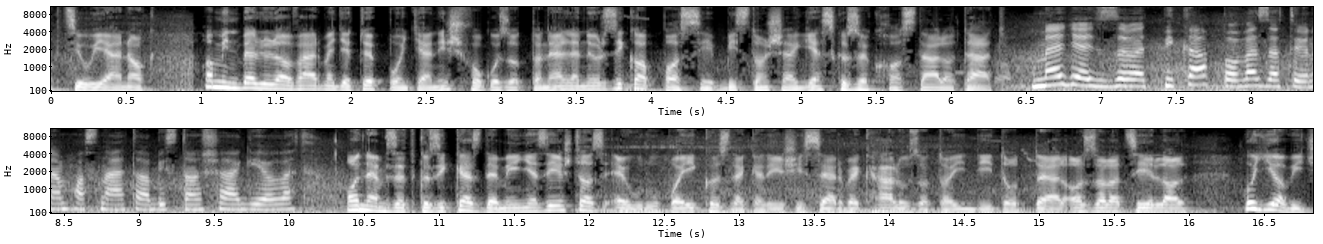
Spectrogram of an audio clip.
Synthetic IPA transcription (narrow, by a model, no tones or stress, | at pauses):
kt̪sijoːjaːnɒkɒmind̪̚bɛlylɒvaːrmɛɟɛt̪øpːo̞ɲcaːniʃfo̞ko̞zo̞t̪ːɒnɛlːɛnøːrzikɒpɒsːivbist̪o̞nʃaːɡiɛskø̞zø̞khɒsnaːlɒt̪aːt̪ | mɛɟɛɟzølt̪̚pikɒpːɒvɛzɛt̪øːnɛmɦɒsnaːlt̪ɒːbist̪o̞nʃaːɡiøvɛt̪ | ɒnɛmzɛt̪kø̞zikɛzd̪ɛmeːɲɛzeːʃt̪ɒzɛuɾoːpɒjikø̞zlɛkɛd̪eːʃisɛrvɛkɦaːloːzɒt̪ɒind̪iːt̪o̞t̪ːɒɛlʔɒzːɒlɒt̪seːlːɒl | ho̞ɟjɒviːt͡ʃ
